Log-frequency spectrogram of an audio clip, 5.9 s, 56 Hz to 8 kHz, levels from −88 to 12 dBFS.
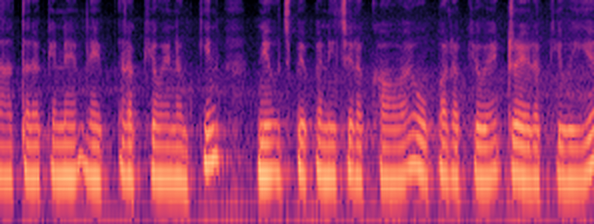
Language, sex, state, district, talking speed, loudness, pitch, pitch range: Hindi, female, Punjab, Fazilka, 190 wpm, -15 LUFS, 165 Hz, 155-170 Hz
